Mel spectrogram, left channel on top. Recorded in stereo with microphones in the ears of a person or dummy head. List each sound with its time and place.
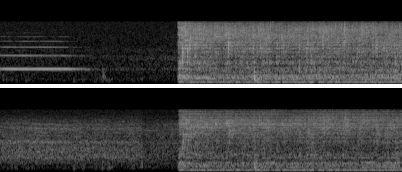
1.8 s boiling: 65° left (ahead or behind), 1.7 m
